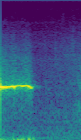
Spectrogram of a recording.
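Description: A person whistles one steady, clear high tone for about a third of a second, close by, before it cuts off into faint room noise.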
